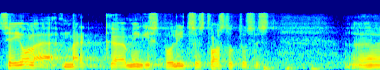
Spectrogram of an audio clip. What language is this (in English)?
Estonian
